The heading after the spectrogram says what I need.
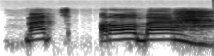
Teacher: Ha besar kasih sifat rokhwah, hamas. Matrobah. Jadi alirkan nafas dengan suaranya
